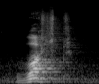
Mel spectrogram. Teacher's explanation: واچڈ آخر میں ٹی کی، ہلکی ٹی کی آواز آتی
